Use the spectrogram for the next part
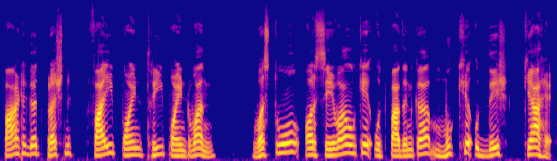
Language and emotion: Hindi, neutral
